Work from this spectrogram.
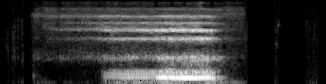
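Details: Sleeping female Yorkshire Terrier named Biske giving a single low, throaty snore lasting about half a second and swelling in loudness toward its end, in a quiet indoor setting.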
